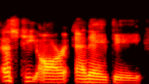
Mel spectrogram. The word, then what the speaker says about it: Strnad: You've heard of this person, but it's Strnad, and I'm just assuming you say every letter in that name.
